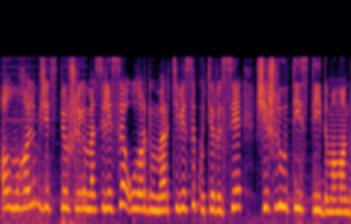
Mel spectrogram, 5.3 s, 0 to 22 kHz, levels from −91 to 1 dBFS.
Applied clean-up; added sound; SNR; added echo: neural separator model SepFormer DNS4.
